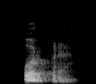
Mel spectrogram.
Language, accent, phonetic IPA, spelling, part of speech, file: Catalan, Valencia, [ˈpoɾ.pɾa], porpra, adjective / noun, LL-Q7026 (cat)-porpra.wav
- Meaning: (adjective) 1. purple 2. purpure; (noun) annual mullein (Verbascum boerhavii)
